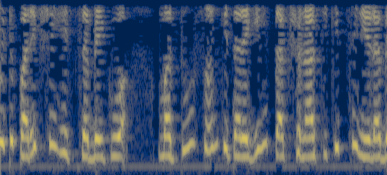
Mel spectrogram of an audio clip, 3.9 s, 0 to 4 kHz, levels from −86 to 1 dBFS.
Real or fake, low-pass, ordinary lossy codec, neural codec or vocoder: real; 3.6 kHz; none; none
